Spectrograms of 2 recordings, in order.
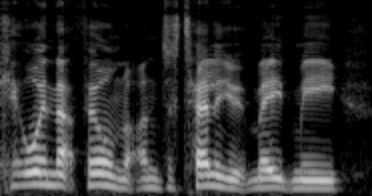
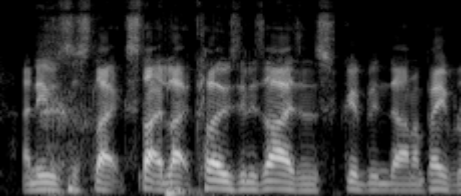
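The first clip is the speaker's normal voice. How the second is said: ordinary talk, nothing marked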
